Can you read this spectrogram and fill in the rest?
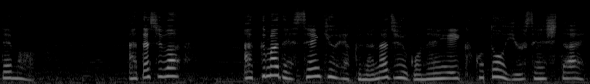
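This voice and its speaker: Lively anime game girl, super high and fast, earnest. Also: soft background music. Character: lively, earnest teenage girls in an anime visual novel. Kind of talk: Japanese anime game voice acting.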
